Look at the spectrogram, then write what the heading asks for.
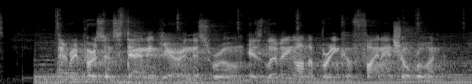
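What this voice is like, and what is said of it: American accent. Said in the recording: “American accent versions ... the dubbed version with American accents”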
